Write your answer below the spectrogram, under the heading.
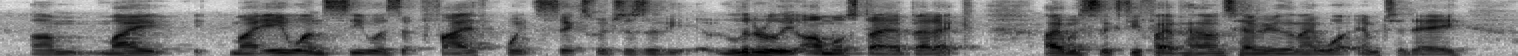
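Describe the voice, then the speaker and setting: A man talking at a fairly quick pace amid noticeable background noise. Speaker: physician. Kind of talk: interview. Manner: fast; animated.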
